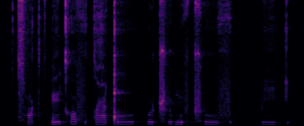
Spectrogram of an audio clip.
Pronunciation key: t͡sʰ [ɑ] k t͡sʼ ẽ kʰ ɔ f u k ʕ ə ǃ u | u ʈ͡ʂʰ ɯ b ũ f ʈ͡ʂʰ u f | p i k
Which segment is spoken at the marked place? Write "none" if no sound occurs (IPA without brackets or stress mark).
ɑ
